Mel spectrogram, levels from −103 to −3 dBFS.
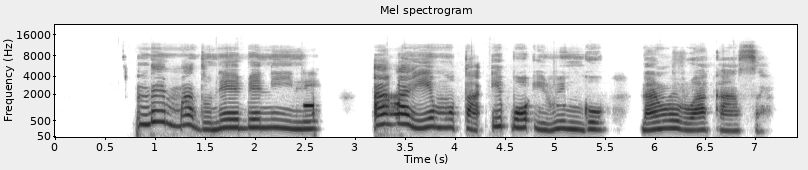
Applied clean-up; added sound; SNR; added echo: neural mask model Resemble Enhance denoiser.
